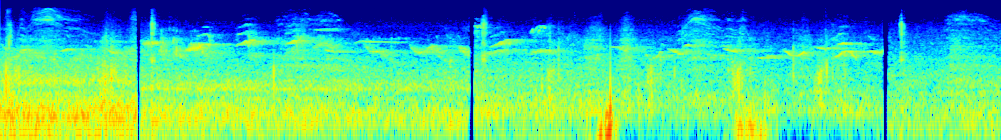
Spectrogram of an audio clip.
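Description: Small birds chirping with many short, high calls over a low outdoor background hiss. A single low thump comes about halfway through.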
